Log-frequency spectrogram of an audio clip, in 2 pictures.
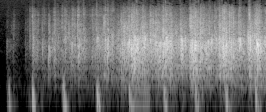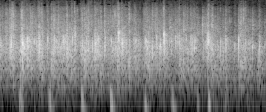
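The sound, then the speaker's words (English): Audience applause welcoming a guest speaker to the stage at a talk on a Roman Catholic view of the Reformation: dense, steady clapping that swells quickly after a few opening claps and holds at an even level throughout. “So please give him a warm welcome as he comes up, and we will begin.”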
